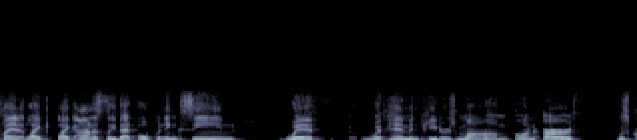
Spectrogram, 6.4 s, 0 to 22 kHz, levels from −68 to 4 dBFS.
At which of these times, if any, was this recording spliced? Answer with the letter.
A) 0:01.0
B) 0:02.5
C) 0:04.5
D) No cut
D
